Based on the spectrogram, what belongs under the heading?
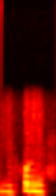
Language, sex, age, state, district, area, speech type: Tamil, female, 45-60, Tamil Nadu, Nagapattinam, rural, conversation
